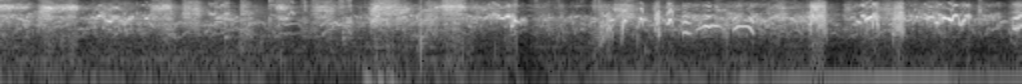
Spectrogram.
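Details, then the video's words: Pet budgerigars sharing fruit, giving a dense, continuous chatter of high warbles, squeaks and short rising chirps, several birds overlapping with brief pauses. "Cute Budgies Sharing Fruits with Funny Happy Sounds"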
